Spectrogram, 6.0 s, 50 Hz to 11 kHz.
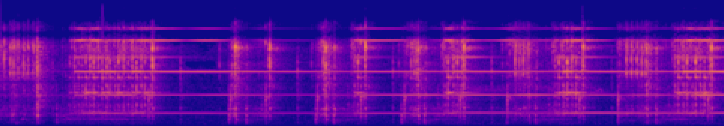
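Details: Western Electric 202 rotary desk telephone with bell box, after phone repair but before bell repair; short metallic bell tings burst in with the dial's pulsing; ringer tinkles during rotary dialing.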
